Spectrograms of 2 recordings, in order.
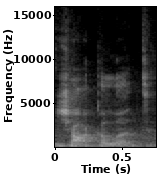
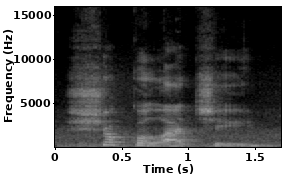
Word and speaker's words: chocolate: Chocolate, chocolate. See the difference? It's not cha but cho.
